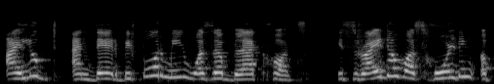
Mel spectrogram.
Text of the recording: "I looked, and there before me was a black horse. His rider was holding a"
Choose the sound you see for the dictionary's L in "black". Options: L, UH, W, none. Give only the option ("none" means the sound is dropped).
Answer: L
